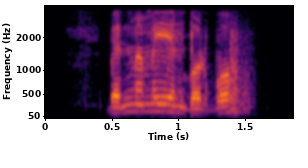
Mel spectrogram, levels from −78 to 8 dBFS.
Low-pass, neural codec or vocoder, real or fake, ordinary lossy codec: 3.6 kHz; none; real; AAC, 16 kbps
